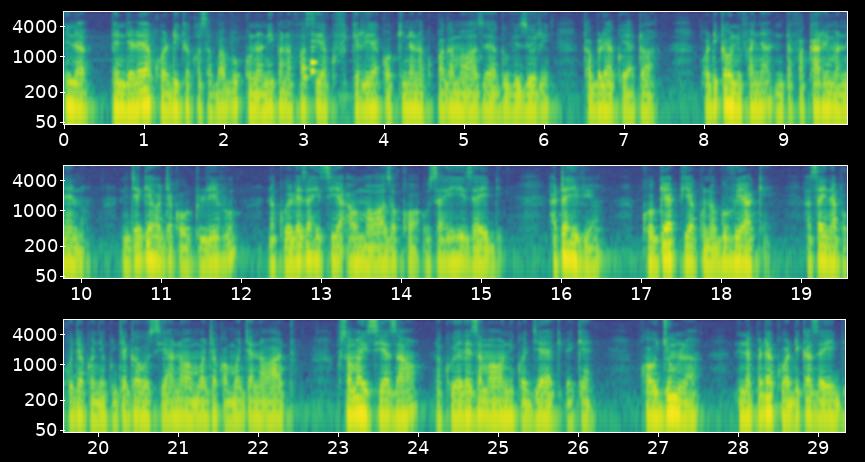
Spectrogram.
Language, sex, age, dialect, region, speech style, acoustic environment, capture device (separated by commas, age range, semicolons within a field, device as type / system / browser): Swahili, male, 18-24, Kenya - Nairobi Sheng-influenced, Kenya, relaxed, silence, desktop / Windows / Chrome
